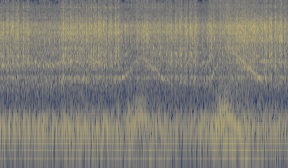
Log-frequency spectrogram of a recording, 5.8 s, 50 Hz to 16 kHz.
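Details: Honda CBR600 F4 four-cylinder revving up and down with a light mechanical rattle under the exhaust from the top end, suspected timing chain noise.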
